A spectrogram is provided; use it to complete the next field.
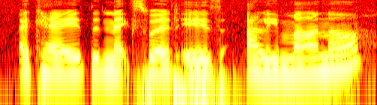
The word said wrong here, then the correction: Alemana: which is Alemana.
